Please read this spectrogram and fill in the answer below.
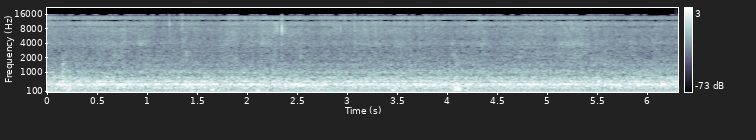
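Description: Onion and garlic sizzling steadily in hot oil in a pan, the garlic just starting to brown.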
